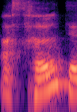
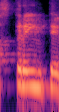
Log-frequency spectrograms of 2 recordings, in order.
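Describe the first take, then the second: First: The word is said with a French-style pronunciation. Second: The word is said with a Brazilian-style pronunciation. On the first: This is how the original language pronounces it. "Que parece que se pronuncia" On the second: This is how everyone says it in daily practice. "a forma abrasileirada da palavra. Todo mundo já fala astrente mesmo"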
